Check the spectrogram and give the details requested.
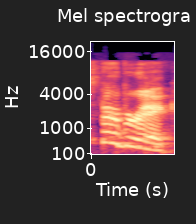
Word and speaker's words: Berberich: Is it Berberich? It is Berberich.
